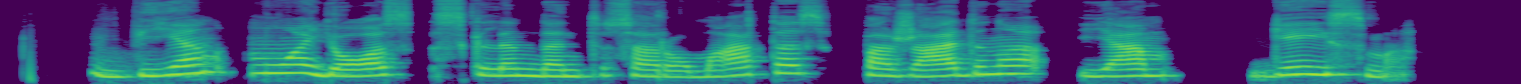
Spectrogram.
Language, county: Lithuanian, Kaunas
